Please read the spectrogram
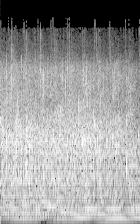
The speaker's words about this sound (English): You could clap for that. Yeah.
